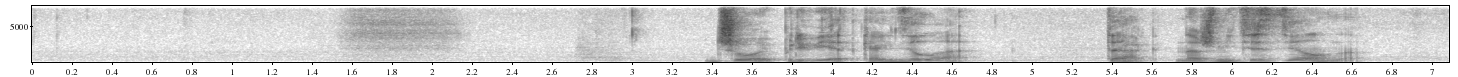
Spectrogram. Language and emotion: Russian, positive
